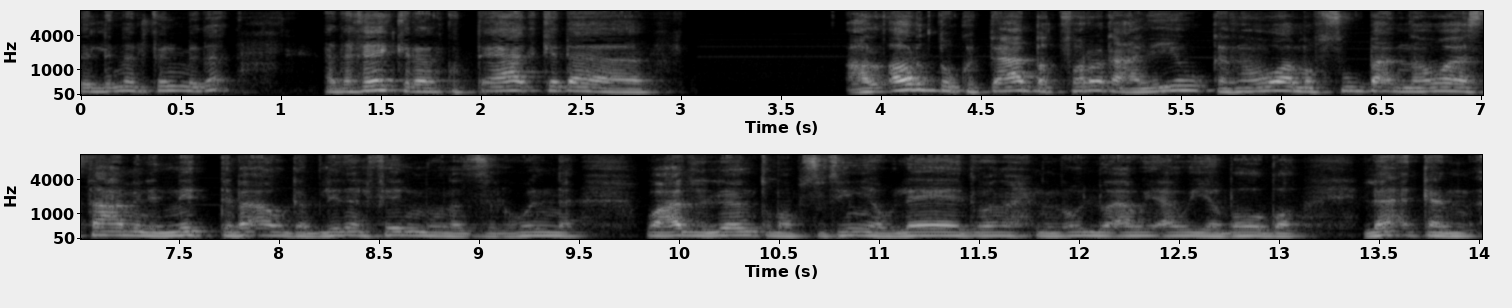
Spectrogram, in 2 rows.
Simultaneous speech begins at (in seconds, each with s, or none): none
